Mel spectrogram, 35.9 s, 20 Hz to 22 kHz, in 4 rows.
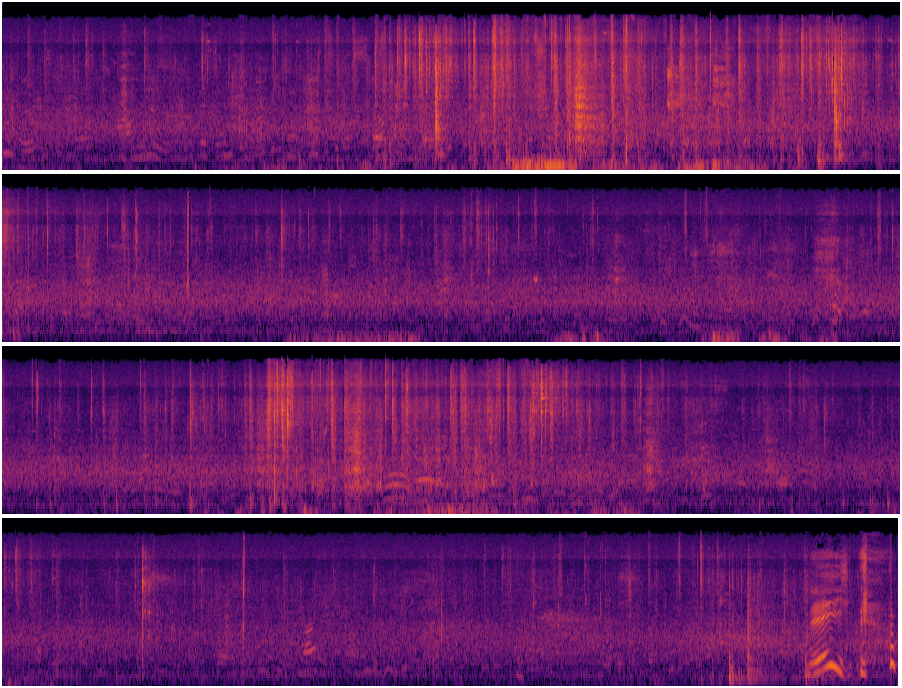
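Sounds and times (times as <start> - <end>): horse hooves cantering on sand: 0.0 - 35.4.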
